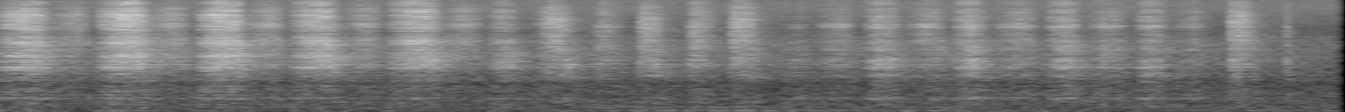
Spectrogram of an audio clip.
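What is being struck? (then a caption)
Graphite pencil on drawing paper. A graphite pencil draws thick rectangle outlines on a flat white drawing paper sheet, its point rubbing across the paper. Quick, fairly regular back-and-forth strokes, about two per second, make a bright, dry scratching hiss. The strokes gradually soften toward the end.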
